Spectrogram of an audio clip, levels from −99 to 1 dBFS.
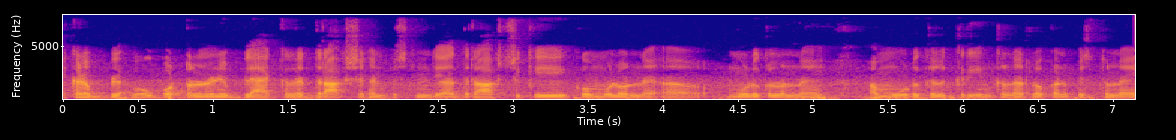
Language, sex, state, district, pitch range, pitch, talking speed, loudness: Telugu, male, Andhra Pradesh, Visakhapatnam, 120-125 Hz, 120 Hz, 100 wpm, -20 LUFS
